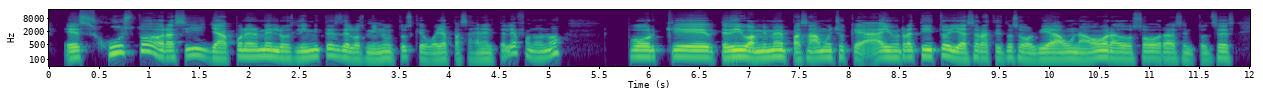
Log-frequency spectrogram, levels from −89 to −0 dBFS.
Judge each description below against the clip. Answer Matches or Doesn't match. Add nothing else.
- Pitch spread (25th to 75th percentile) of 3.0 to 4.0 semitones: Matches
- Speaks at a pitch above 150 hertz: Doesn't match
